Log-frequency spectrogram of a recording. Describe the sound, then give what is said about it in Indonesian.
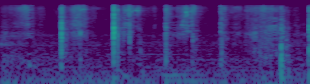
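Tarot cards being shuffled and drawn: a series of crisp, papery snaps and slides at an irregular rhythm over a soft background, with no one talking. “Kartu yang keluar adalah judgment.”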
